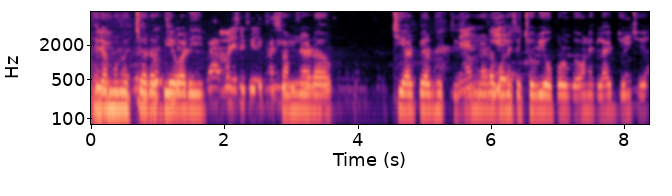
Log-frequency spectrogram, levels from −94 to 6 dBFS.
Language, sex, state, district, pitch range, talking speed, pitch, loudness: Bengali, male, West Bengal, Paschim Medinipur, 135-150 Hz, 135 wpm, 140 Hz, -17 LUFS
